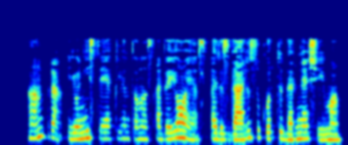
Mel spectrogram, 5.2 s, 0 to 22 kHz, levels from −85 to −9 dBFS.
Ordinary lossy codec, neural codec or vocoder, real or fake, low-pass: MP3, 32 kbps; none; real; 7.2 kHz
